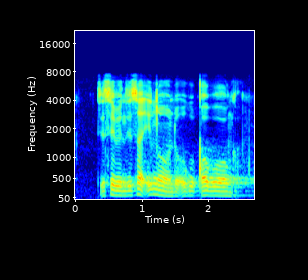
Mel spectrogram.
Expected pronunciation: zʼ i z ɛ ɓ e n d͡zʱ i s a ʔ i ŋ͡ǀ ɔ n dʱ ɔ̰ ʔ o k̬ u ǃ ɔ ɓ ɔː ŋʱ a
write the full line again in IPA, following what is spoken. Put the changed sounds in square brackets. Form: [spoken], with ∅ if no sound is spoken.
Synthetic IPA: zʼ i [s] ɛ ɓ e n d͡zʱ i s a ʔ i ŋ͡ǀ ɔ n dʱ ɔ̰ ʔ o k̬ u ǃ ɔ ɓ ɔː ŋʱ a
